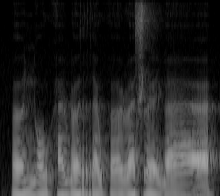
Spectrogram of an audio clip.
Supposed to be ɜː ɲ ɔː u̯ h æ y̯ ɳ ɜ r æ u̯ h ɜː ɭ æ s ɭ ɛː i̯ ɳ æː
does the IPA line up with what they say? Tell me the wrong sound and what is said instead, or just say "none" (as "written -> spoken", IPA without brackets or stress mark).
none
